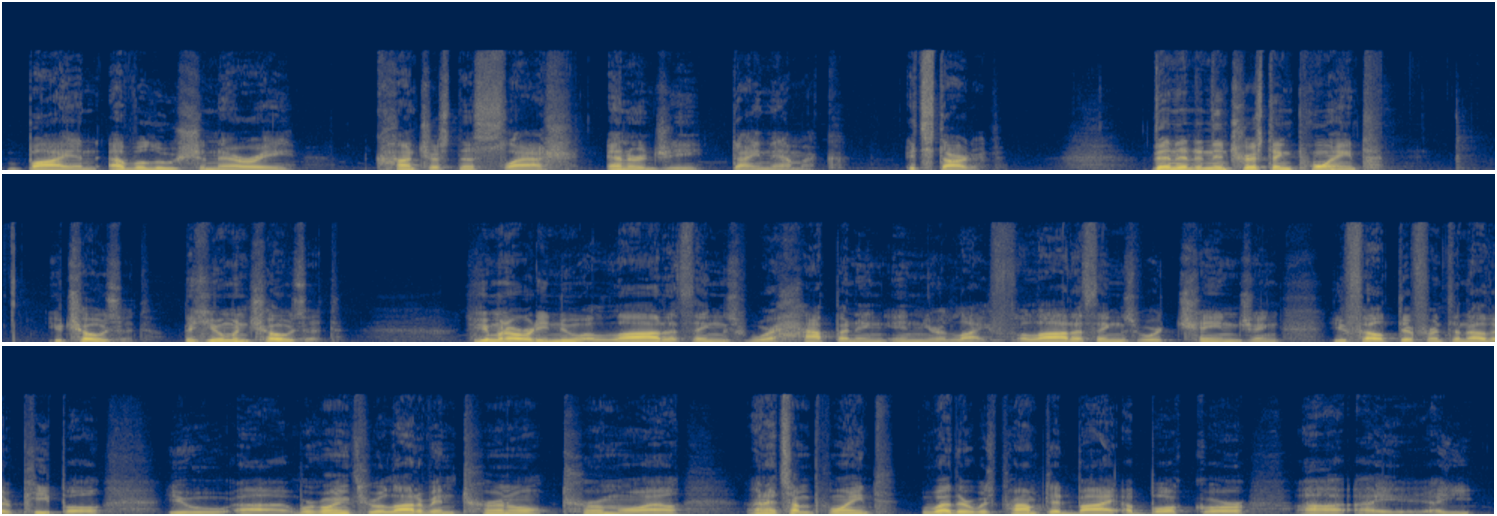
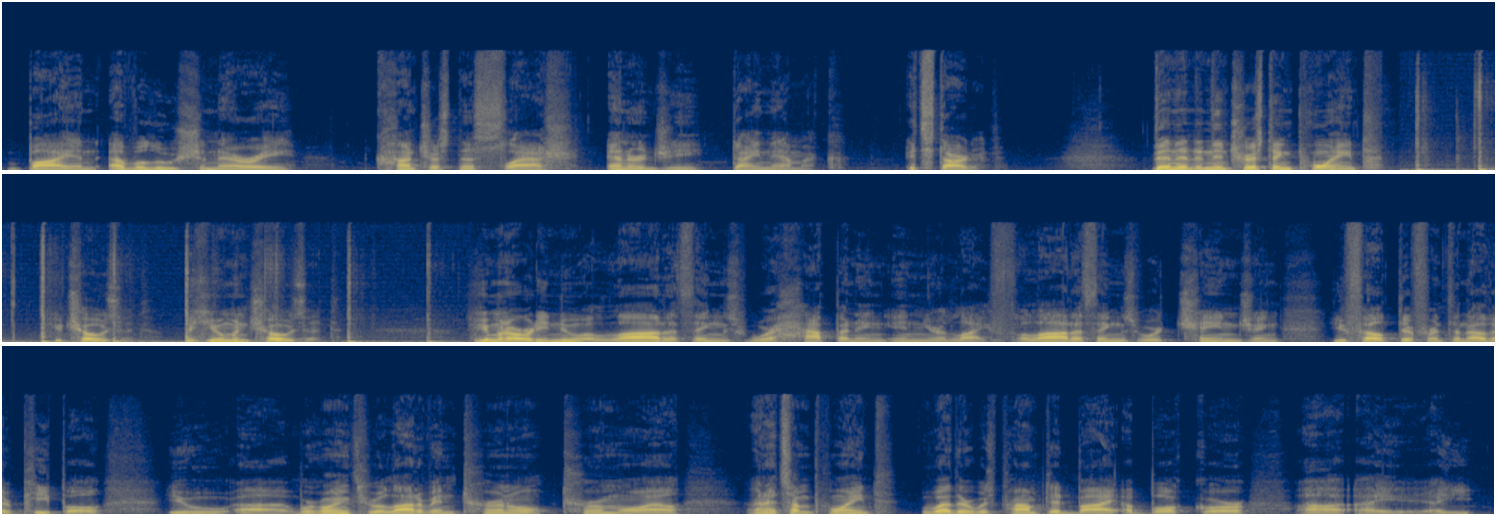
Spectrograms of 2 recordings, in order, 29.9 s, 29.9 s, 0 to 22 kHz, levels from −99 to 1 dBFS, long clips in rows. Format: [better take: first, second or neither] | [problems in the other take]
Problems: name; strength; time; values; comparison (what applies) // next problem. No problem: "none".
first | footsteps; noticeable; from 9.5 to 13 s; peak 9 dB below the speech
